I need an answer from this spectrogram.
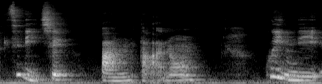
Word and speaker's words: pantano: Ad esempio, da brasiliana per me sarebbe molto naturale dire pantano, perché in portoghese abbiamo la stessa parola e la pronuncia è pantano. Ma in realtà in italiano non si dice pantano, si dice pantano.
